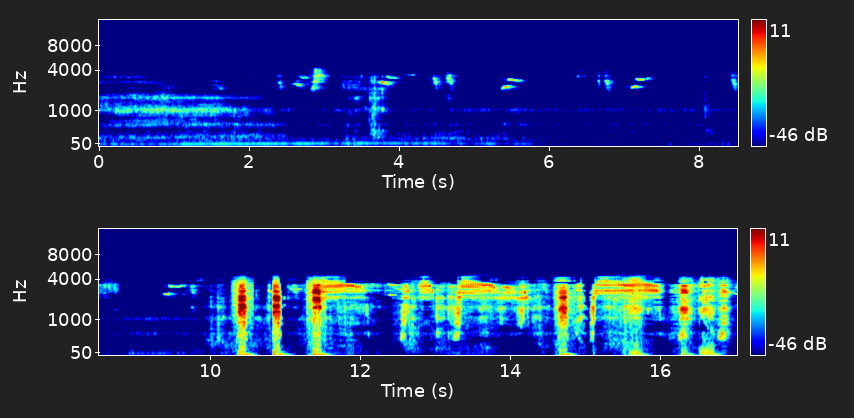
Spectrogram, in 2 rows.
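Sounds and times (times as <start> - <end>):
high bird chirps and squeaks: 10.8 - 17.0.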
